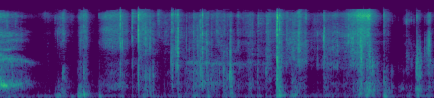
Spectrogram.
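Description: Paper cover artwork of a DVD case crinkling and rustling in irregular crackles as it is handled and pulled about, the sounds growing louder toward the end.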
